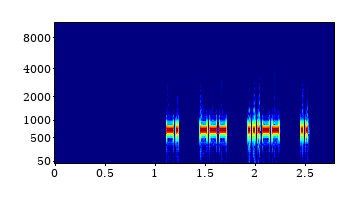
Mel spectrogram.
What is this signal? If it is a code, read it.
Morse code, heard as a keyed tone, about 47 wpm, spaced as for 28 wpm, 700 Hz. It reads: NO3I
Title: USA Call Signs - 4 Characters - 3x Character Spacing - 50wpm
